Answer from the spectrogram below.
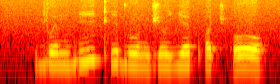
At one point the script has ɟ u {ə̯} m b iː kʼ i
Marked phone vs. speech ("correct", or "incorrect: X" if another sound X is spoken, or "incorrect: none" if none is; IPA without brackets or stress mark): incorrect: ɪ̯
